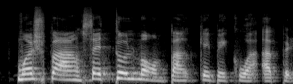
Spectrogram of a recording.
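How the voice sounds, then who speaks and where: Speaking in a Swiss German accent, a woman takes a fairly slow pace. Her pitch varies in an ordinary way. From German-speaking Switzerland. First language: Swiss German (speaking French). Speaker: community organization director. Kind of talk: conference presentation. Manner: hesitant, many fillers.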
